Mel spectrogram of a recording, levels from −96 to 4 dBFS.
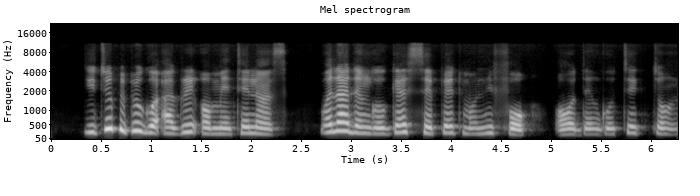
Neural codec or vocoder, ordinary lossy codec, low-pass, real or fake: codec, 24 kHz, 1.2 kbps, DualCodec; none; 10.8 kHz; fake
